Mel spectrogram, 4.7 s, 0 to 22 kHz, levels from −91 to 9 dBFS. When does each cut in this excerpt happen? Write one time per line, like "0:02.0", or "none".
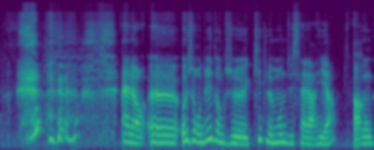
0:01.5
